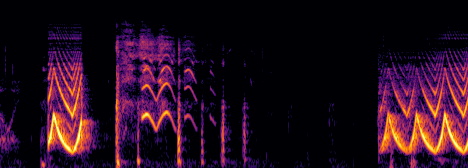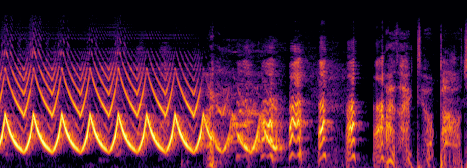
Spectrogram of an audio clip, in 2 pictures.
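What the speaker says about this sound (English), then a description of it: "I'd like to apologize for the siren" A warbling emergency siren whoops in short bursts, breaks off into silence, then returns as a loud, sustained rising-and-falling wail before breaking up into choppy fragments.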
